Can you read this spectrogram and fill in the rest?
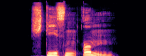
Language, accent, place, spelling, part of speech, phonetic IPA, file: German, Germany, Berlin, stießen um, verb, [ˌʃtiːsn̩ ˈʊm], De-stießen um.ogg
- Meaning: inflection of umstoßen: 1. first/third-person plural preterite 2. first/third-person plural subjunctive II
